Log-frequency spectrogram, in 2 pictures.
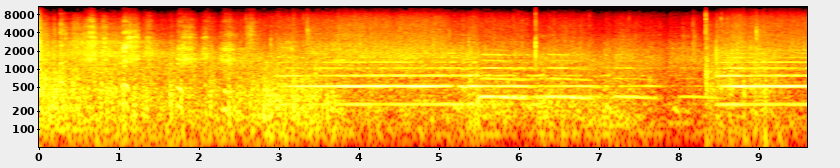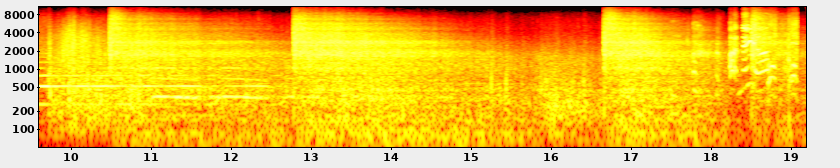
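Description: Film soundtrack of a night storm: a steady rush of wind with several sudden thunderclaps that fade away, the last three about ten, thirteen and seventeen seconds in. Held, eerie music notes sound over it through the middle, breaking off briefly around eight seconds.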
